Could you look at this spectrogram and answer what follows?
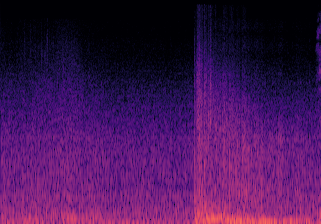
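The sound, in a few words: tank cannon fire in World of Tanks video game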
